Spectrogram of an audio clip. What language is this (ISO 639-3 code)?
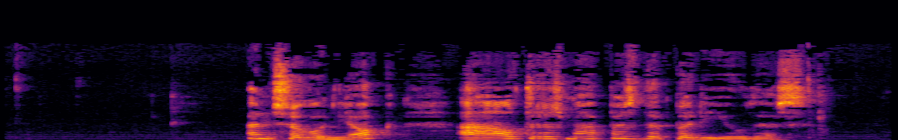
cat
